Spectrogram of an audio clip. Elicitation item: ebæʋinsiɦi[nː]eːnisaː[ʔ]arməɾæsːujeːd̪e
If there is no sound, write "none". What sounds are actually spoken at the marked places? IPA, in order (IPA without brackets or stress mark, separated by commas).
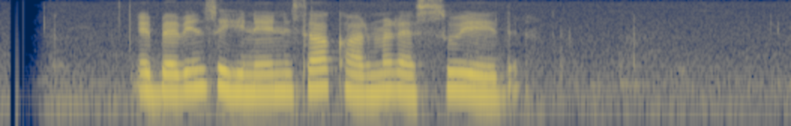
n, k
